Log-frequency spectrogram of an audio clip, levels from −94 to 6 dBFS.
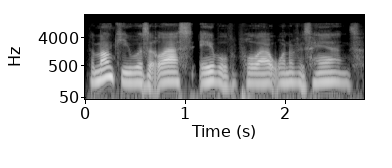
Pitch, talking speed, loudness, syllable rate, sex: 145 Hz, 280 wpm, -18 LUFS, 6.1 syllables/s, female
